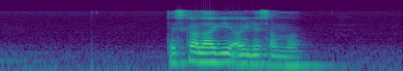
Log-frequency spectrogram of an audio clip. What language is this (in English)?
Nepali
